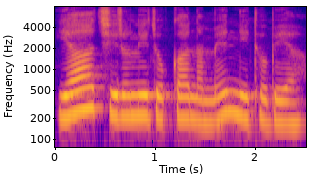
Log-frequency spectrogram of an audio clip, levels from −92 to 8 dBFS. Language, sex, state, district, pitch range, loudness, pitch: Garo, female, Meghalaya, South Garo Hills, 190-215 Hz, -15 LUFS, 210 Hz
